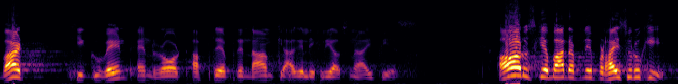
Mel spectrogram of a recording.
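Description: A man's voice: fairly high pitch, very animated, unhurried. A man giving a motivational seminar talk as an exam coach, telling stories and mixing English phrases into his Hindi. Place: lecture hall. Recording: long hall reverb.

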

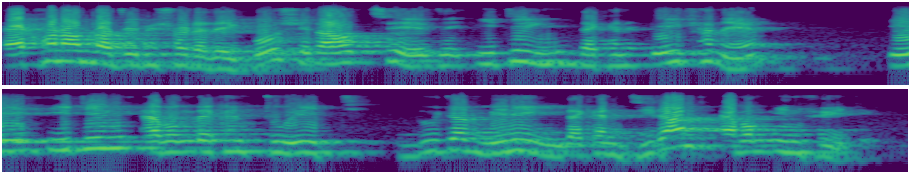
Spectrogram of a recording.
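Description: A man with a high voice gives a spoken grammar lesson. He explains patiently, repeats his cue words and drills short example sentences one by one. The sound is roomy and a little dull, with a long reverb tail. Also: darkish tone. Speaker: English teacher.

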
